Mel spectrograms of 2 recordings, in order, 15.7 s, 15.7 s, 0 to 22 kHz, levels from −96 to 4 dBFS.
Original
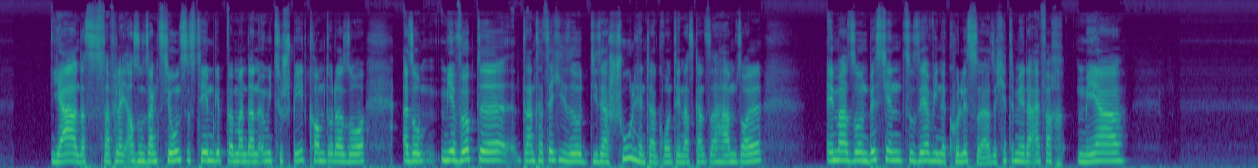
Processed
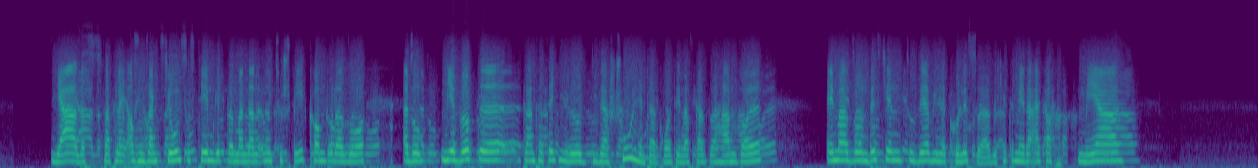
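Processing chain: adaptive Wiener filter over 15 samples
noise that follows the level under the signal 18 dB
high-frequency loss of the air 180 metres
far-end echo of a speakerphone 200 ms, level −11 dB
level −6.5 dB

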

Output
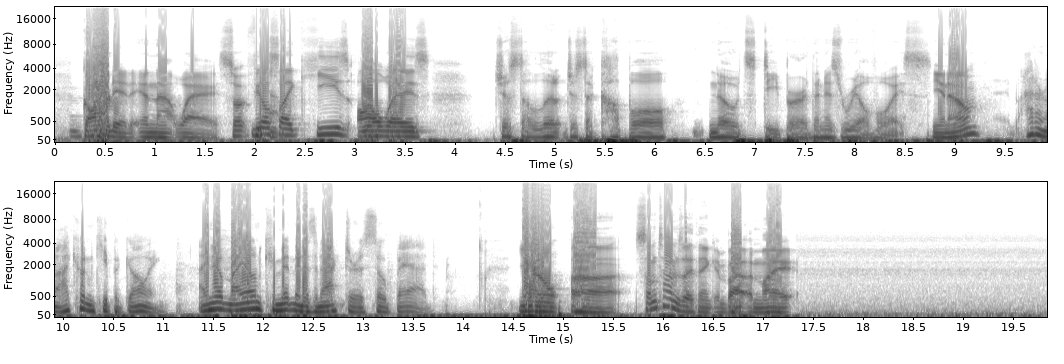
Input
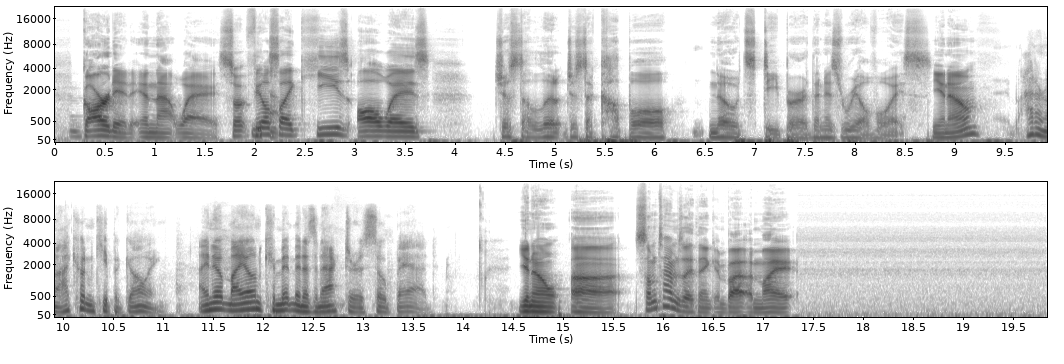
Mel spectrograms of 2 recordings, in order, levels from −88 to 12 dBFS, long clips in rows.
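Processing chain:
wrap-around overflow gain 10.5 dB
RIAA equalisation playback
level −4 dB

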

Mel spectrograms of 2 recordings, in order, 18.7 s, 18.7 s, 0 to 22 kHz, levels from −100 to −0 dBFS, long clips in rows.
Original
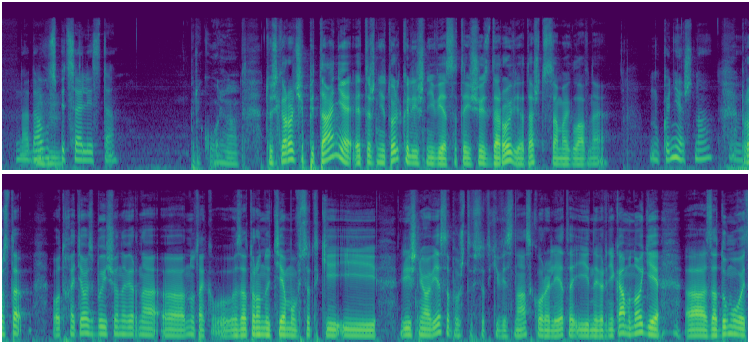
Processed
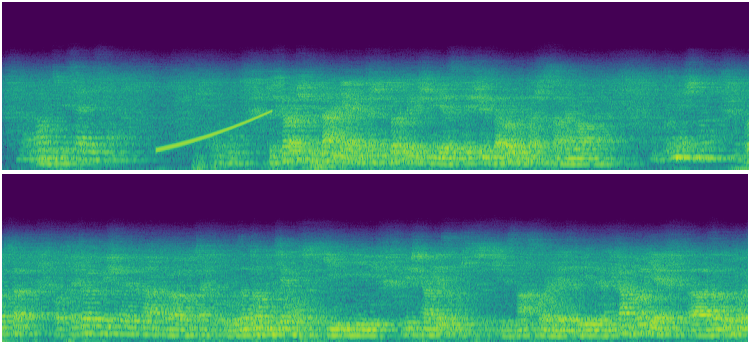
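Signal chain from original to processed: spike at every zero crossing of −16 dBFS
Butterworth low-pass 3,700 Hz 48 dB per octave
four-comb reverb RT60 1.6 s, combs from 28 ms, DRR −8 dB
in parallel at +2 dB: brickwall limiter −9 dBFS, peak gain reduction 8.5 dB
on the sum: sound drawn into the spectrogram rise, 0:01.92–0:03.38, 360–1,700 Hz −14 dBFS
level −4.5 dB

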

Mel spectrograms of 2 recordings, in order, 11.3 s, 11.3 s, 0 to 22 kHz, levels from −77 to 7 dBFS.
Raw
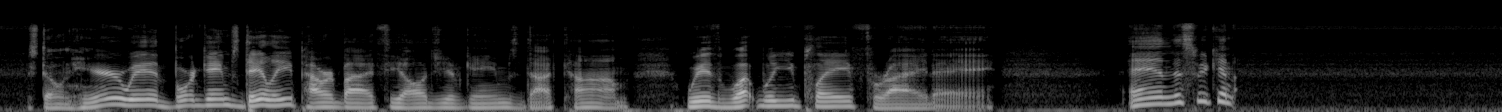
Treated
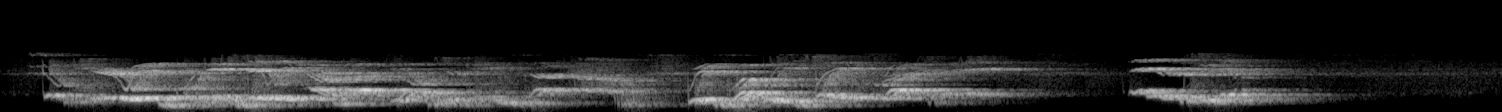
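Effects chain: three sine waves on the formant tracks
convolution reverb RT60 1.3 s, pre-delay 48 ms, DRR −9.5 dB
level −3 dB

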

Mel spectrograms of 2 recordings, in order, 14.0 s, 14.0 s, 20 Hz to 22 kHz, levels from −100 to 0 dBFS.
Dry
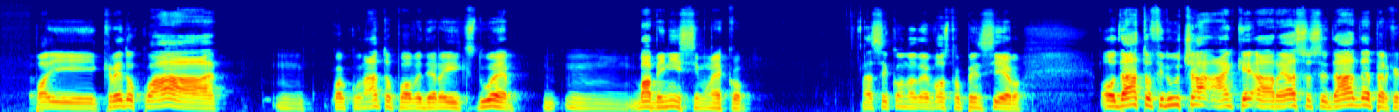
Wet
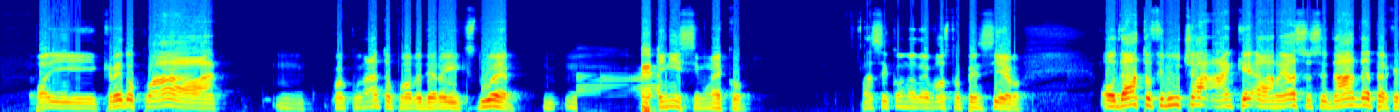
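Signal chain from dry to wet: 0:05.76–0:06.59: ring modulation 1,100 Hz
auto-filter notch saw up 1.5 Hz 610–1,500 Hz
in parallel at −11 dB: centre clipping without the shift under −21 dBFS
on the sum: level −3.5 dB

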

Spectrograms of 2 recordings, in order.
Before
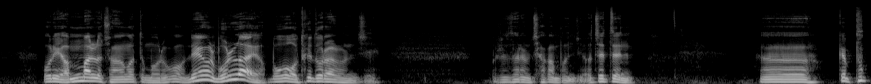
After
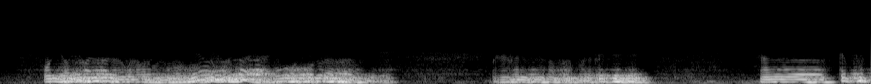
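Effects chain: reverb whose tail is shaped and stops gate 200 ms rising, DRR −3 dB
treble cut that deepens with the level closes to 310 Hz, closed at −20 dBFS
Bessel low-pass filter 590 Hz, order 4
level +7 dB

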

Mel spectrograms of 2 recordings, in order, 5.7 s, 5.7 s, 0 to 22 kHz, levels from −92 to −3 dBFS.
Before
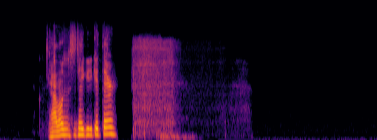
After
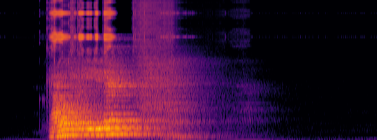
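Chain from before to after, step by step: bad sample-rate conversion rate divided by 6×, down none, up zero stuff
spring reverb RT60 1.8 s, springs 36/50 ms, chirp 80 ms, DRR −7.5 dB
level −7.5 dB

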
